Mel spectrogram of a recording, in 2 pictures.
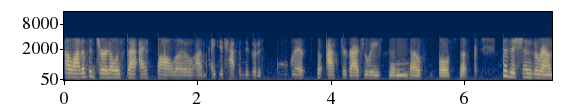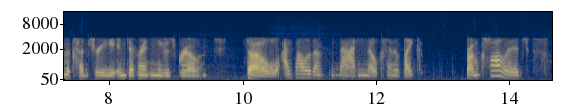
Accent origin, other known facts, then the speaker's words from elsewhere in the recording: Phoenix, Arizona, United States; now in Greenville, United States; and then for my hometown of Phoenix, Arizona.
